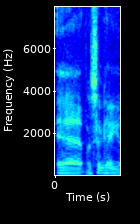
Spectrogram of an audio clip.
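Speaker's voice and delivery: ordinary talk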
